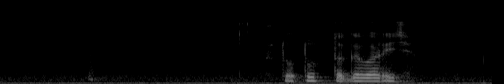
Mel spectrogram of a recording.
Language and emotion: Russian, sad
